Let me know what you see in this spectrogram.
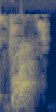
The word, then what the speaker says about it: draught: That's draft. – Draft. – Draft. It's draft horse. It's a draft.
